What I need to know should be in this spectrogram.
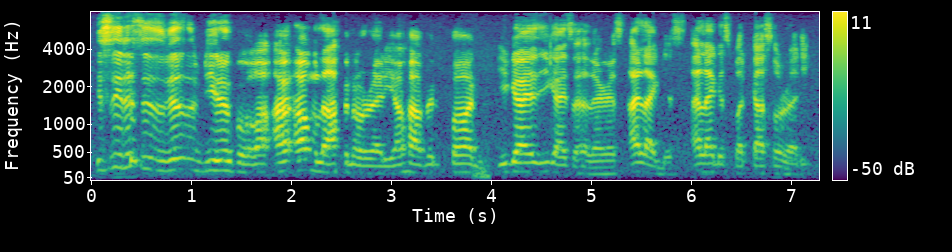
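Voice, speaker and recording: A man's voice: a little high, fairly quick, hardly any pauses, pushed and bright, slight background noise, poor audio. A man hosting a casual podcast, rambling with many ums and restarts. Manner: rambling, lots of fillers and restarts. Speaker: podcast host. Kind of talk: casual chat.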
